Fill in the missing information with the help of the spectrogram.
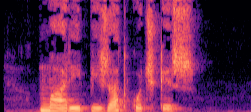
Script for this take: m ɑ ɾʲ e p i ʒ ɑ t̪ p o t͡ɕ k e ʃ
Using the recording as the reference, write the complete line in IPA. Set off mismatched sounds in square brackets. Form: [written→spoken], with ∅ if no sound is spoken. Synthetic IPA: m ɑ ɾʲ [e→i] p i ʒ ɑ t̪ [p→k] o t͡ɕ k e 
